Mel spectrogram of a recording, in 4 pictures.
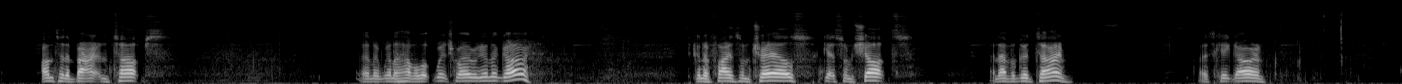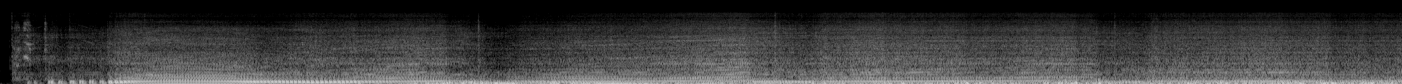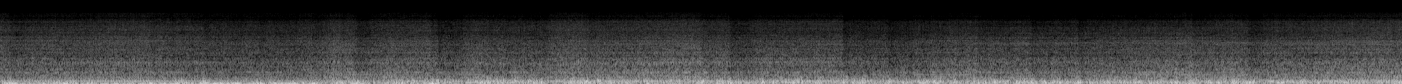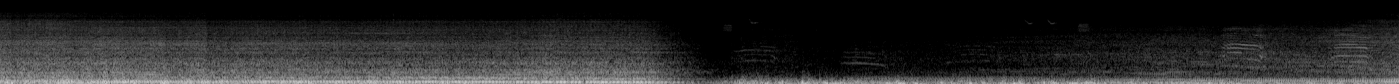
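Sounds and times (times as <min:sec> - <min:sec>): motorcycle engine accelerating: 0:14.2 - 0:49.2, 0:51.1 - 0:56.0.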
